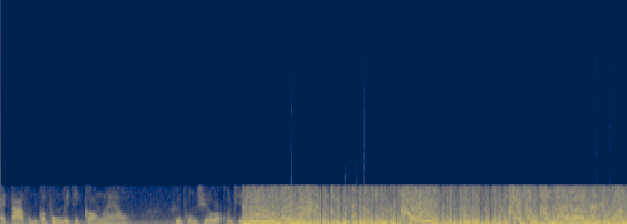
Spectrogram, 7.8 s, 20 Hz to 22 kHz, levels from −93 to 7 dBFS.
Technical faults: G.729 codec; VoIP packet loss concealed by the speech codec; stuck bit

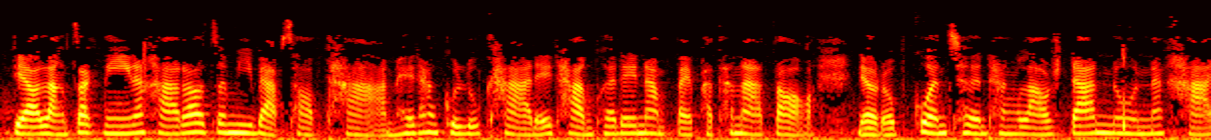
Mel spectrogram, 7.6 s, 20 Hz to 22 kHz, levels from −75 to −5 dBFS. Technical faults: MP3 compression

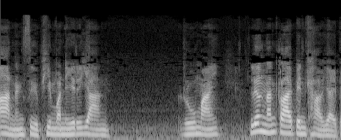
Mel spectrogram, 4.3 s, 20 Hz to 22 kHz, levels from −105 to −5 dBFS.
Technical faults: HE-AAC compression

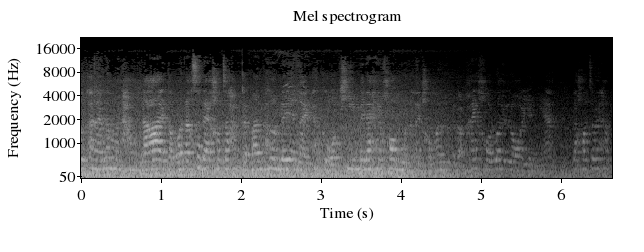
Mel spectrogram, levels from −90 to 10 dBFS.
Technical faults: zipper noise

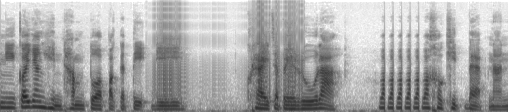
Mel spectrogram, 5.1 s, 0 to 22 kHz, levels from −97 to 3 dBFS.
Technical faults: buffer tearing; system hang loop

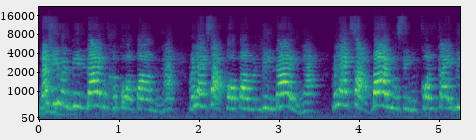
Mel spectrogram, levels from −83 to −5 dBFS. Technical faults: Opus compression

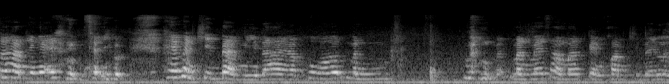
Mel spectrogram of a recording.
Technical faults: none

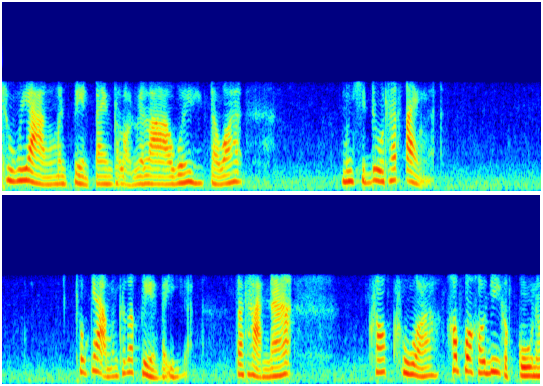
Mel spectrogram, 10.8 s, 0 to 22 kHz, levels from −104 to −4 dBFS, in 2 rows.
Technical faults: G.729 codec; VoIP packet loss concealed by the speech codec

